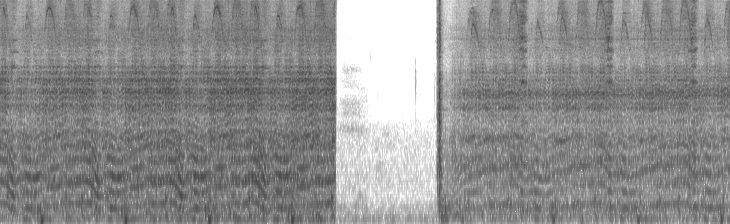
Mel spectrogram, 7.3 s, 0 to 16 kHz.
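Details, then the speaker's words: 1971 MGB pulled from the woods after 20 years, cranking on the starter: rhythmic chuffs about three per second, some beats weaker, okay compression on some cylinders but not others; stuck valves suspected. "all right so as you as you saw spun over okay has okay compression on some but not on others so if everything sounds good so far but I think we've got some stuck valves"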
